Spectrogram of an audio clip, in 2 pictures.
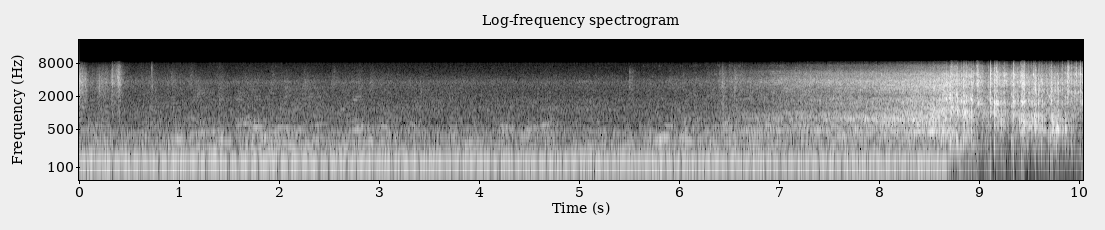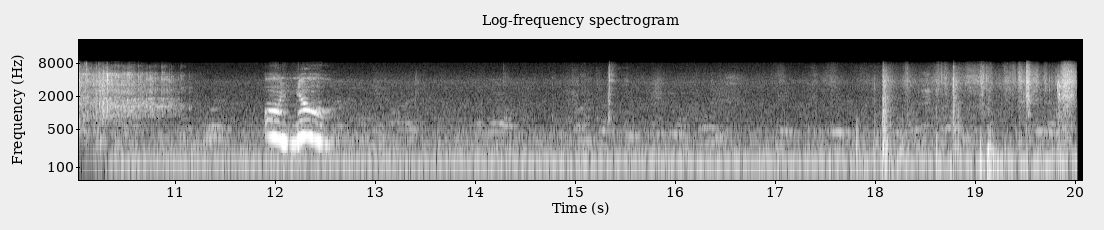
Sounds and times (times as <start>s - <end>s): Speech: 0.8s - 4.9s, 11.2s - 20.0s.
